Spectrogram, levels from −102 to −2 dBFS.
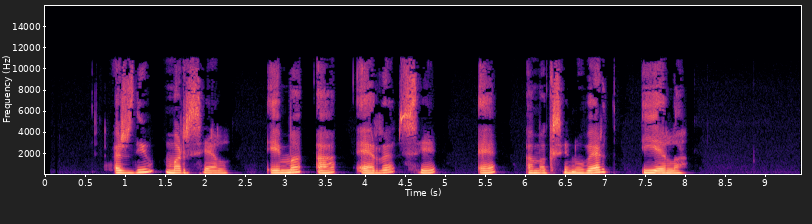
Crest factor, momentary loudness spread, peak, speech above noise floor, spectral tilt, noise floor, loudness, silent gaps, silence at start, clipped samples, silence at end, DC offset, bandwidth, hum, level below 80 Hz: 18 dB; 11 LU; -2 dBFS; 60 dB; -5.5 dB/octave; -79 dBFS; -21 LUFS; none; 0.9 s; under 0.1%; 1.45 s; under 0.1%; 11 kHz; none; -66 dBFS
